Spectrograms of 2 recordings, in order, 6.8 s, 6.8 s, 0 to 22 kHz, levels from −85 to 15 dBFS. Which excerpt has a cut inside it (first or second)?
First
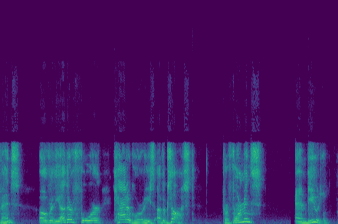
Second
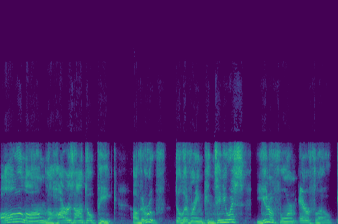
second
